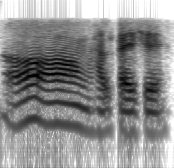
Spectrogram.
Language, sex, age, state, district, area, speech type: Assamese, male, 30-45, Assam, Sonitpur, rural, conversation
